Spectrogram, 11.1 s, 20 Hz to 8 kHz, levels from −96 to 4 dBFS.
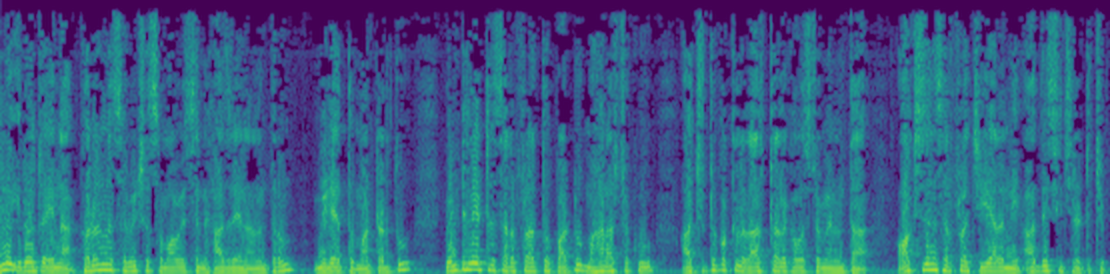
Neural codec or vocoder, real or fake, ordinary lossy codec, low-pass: none; real; none; none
